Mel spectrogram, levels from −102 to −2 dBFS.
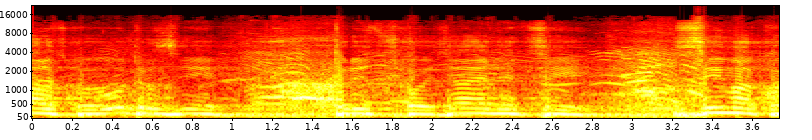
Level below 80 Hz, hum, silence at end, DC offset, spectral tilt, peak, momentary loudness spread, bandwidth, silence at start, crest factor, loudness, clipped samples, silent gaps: -34 dBFS; none; 0 s; 0.4%; -6.5 dB/octave; 0 dBFS; 5 LU; 12.5 kHz; 0 s; 10 dB; -10 LUFS; 0.4%; none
